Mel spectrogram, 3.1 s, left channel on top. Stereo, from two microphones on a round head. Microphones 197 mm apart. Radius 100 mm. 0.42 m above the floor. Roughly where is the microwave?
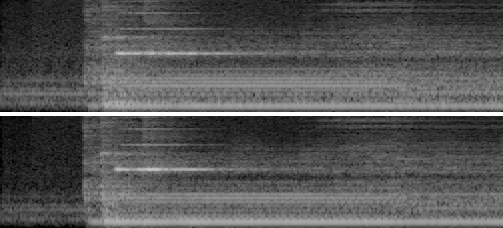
Right.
